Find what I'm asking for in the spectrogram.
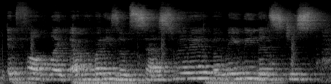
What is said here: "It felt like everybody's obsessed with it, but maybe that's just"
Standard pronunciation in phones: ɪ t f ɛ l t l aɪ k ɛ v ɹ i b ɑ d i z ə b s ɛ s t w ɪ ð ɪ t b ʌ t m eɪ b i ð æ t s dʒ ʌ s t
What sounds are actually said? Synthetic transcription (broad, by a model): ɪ t f ɛ l t l aɪ k ɛ v ɹ i b ɑ d i z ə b s ɛ s w ɪ ð ɪ t b ʌ t m eɪ b i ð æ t s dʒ ʌ s t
